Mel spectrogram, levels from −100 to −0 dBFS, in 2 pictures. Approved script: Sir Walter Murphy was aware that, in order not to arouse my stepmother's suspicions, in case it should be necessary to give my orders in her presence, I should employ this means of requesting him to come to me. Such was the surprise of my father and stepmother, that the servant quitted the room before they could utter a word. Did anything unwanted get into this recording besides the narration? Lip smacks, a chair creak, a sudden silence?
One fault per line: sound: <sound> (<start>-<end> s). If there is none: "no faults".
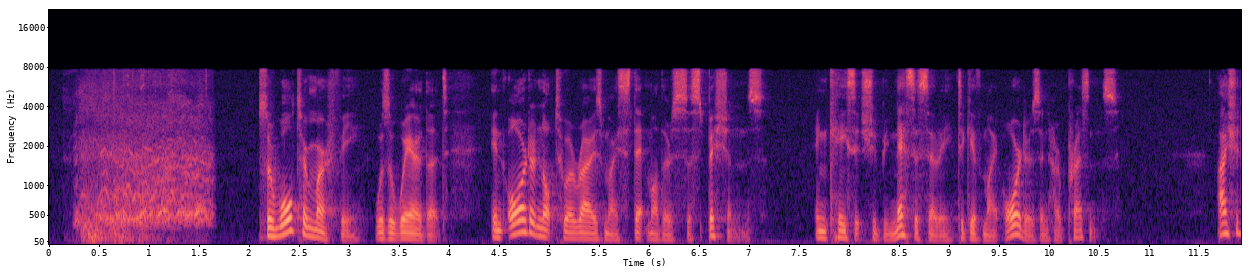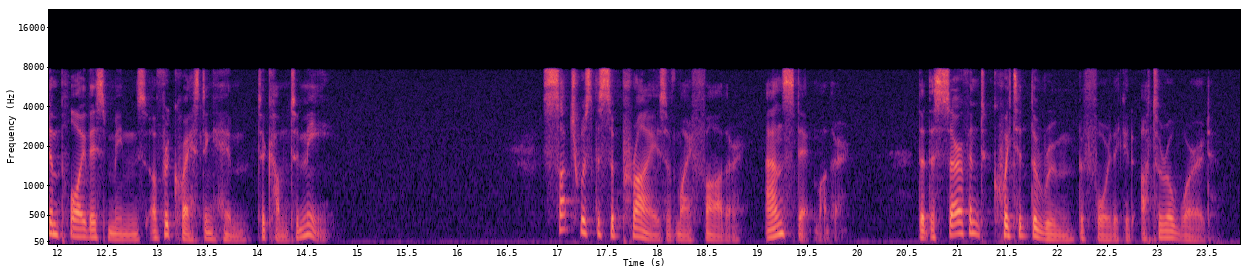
sound: laugh (0.1-1.7 s)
